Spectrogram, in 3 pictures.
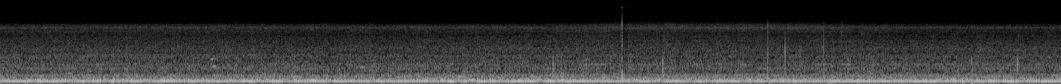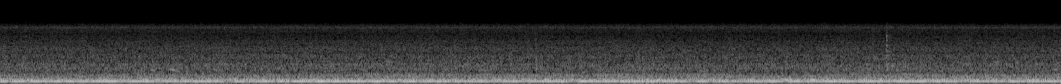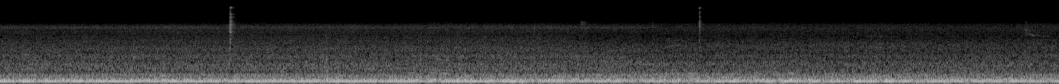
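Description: Steady cabin drone of a jet airliner taxiing, with a constant low hum from its engines running at low power, heard from inside the cabin.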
